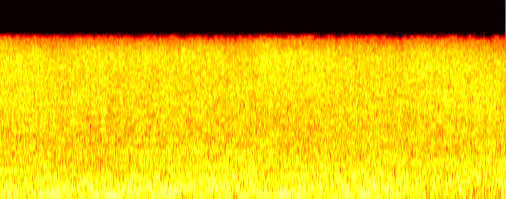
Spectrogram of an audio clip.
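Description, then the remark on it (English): A train coming from the other direction rushes past with a loud, steady roar, a broad hissing rumble over a low droning hum that holds constant throughout, with no voices. “Another train approaches in the other direction and passes.”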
